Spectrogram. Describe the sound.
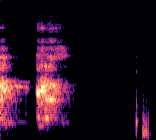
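A person's voice mimics a dolphin call: two loud, raspy, squawking squeals in quick succession, followed after a brief pause by a couple of short, low, cough-like grunts.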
